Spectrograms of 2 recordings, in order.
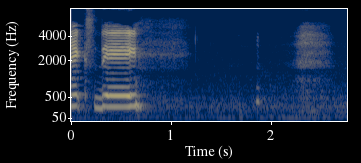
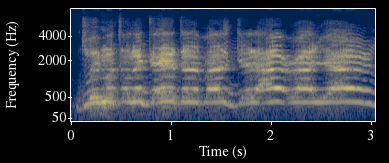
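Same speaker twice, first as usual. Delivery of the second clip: angry principal; 3 semitones higher, 3 dB louder than usual. Acted. Principal shouting again.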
